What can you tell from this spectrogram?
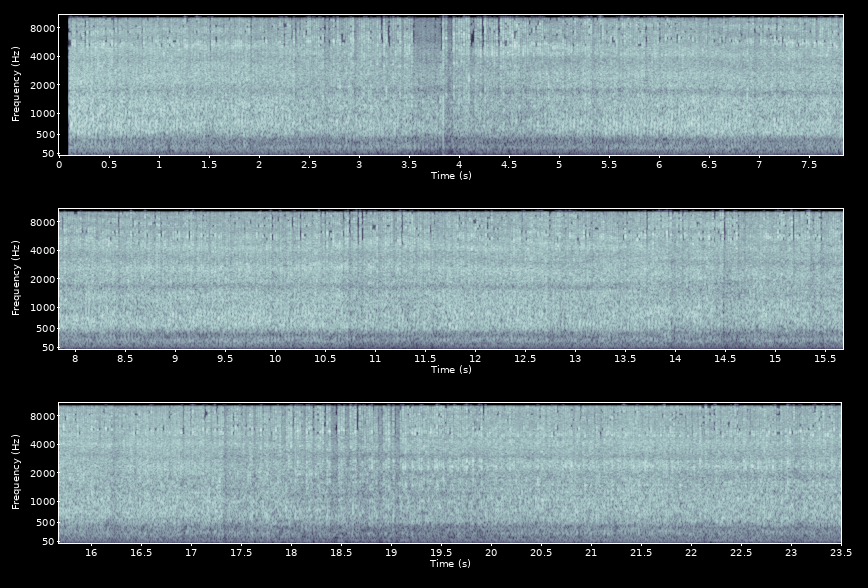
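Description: Waco QCF biplane's radial engine and propeller running steadily during a ground run-up.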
